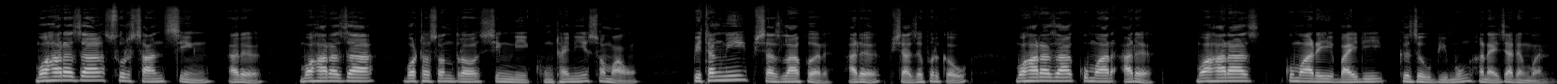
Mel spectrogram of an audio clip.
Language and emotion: Bodo, neutral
